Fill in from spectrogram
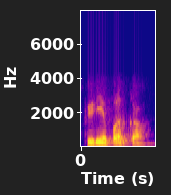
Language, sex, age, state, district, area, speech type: Tamil, male, 18-30, Tamil Nadu, Namakkal, rural, conversation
